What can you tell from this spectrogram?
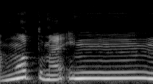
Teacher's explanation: مخرج ایک ہی ہے، توئے اور تا کا، لیکن تا باریک ہوتا ہے اور توئیں پر ہوتا ہے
